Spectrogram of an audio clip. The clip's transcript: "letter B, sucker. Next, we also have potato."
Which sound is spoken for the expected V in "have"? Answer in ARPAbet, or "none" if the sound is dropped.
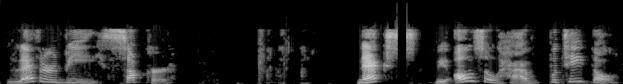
V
